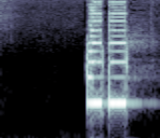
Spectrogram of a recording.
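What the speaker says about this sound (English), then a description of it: "Press mode until you hear a beep." Walkie-talkie beep after pressing the mode button, one brief close electronic tone with a quick double pulse, sharp and clear against silence.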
